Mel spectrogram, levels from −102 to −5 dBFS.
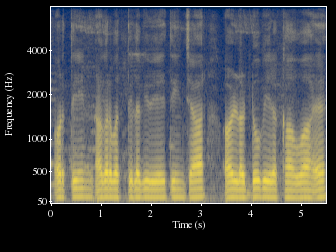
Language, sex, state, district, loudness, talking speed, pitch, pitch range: Hindi, male, Uttar Pradesh, Saharanpur, -16 LUFS, 150 wpm, 120 Hz, 115-120 Hz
